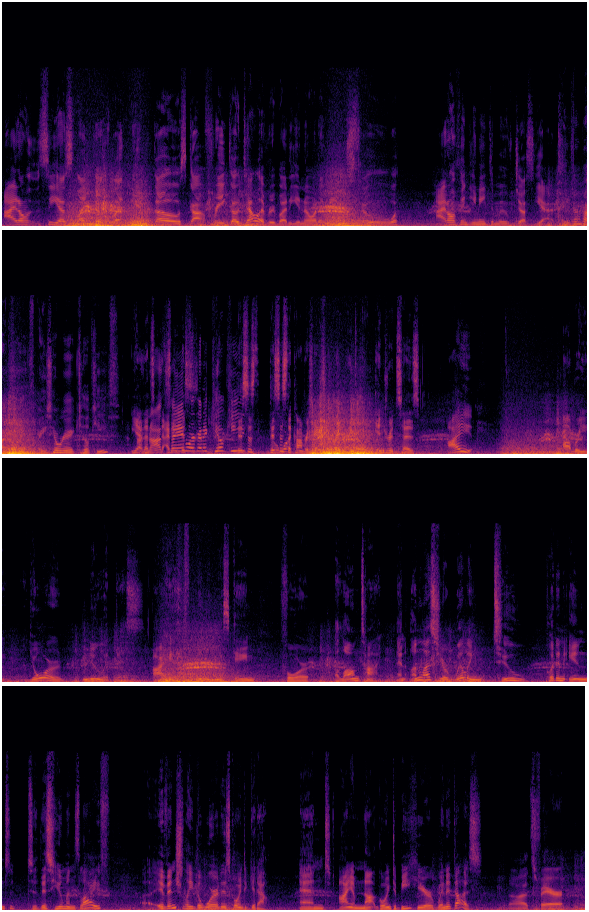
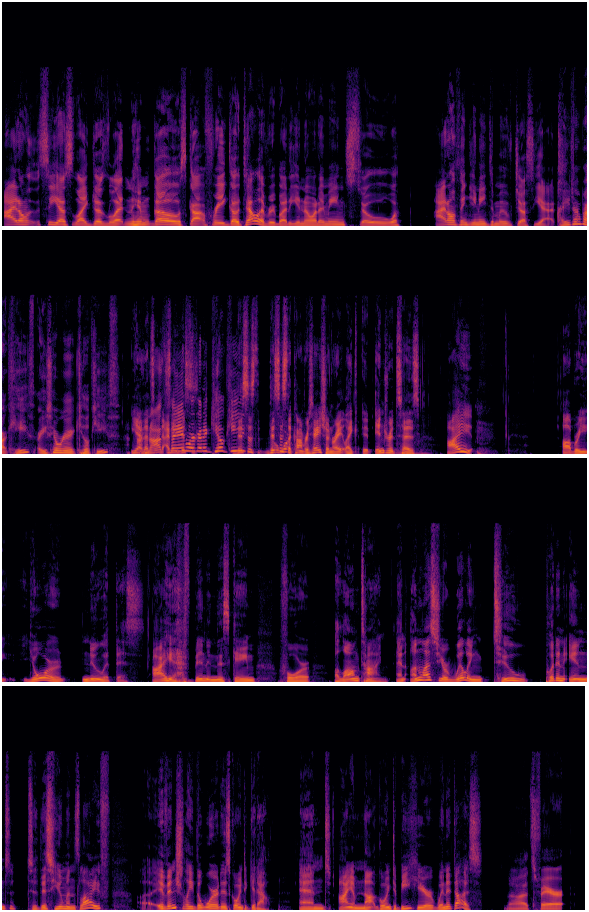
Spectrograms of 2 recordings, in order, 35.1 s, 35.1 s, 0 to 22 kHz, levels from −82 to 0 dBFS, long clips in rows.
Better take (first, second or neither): second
